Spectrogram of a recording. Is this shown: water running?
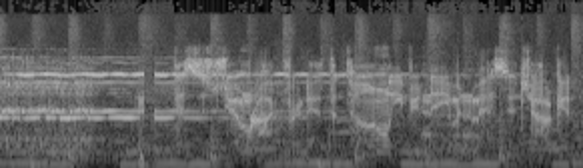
no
